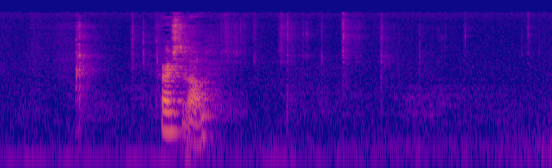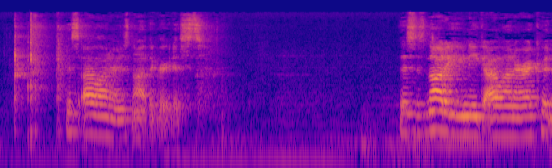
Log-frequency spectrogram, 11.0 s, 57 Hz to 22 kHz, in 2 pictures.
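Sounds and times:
steady low hum: 6.2s - 11.0s.

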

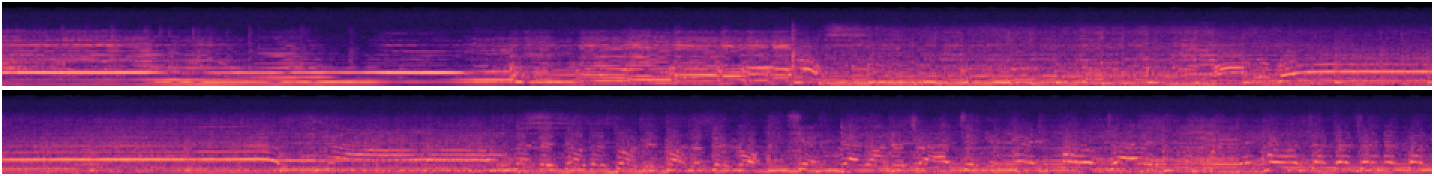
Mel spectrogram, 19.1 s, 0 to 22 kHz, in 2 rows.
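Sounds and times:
punk band playing live: 0.0s - 19.0s.

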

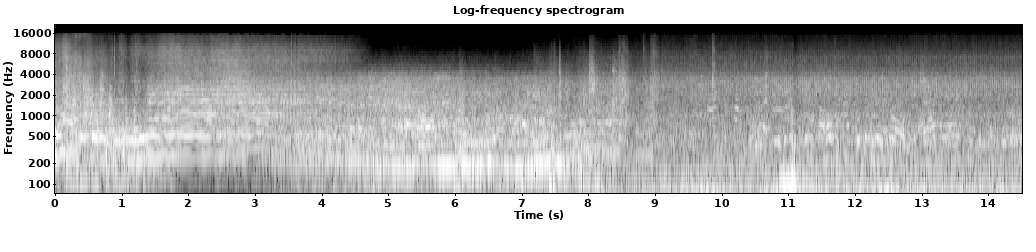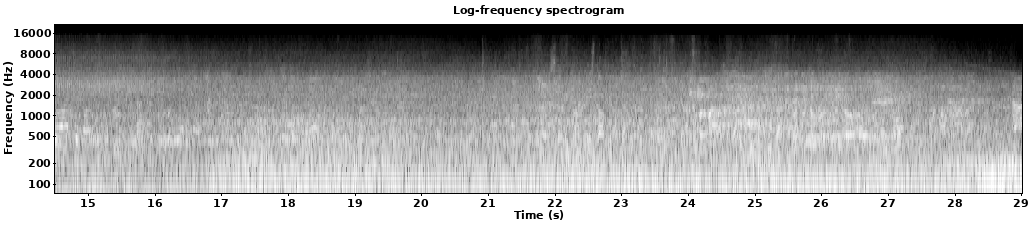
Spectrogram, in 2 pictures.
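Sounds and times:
rally car engine revving: 0.0s - 29.0s
people talking over one another: 3.6s - 29.0s
steady low engine hum: 8.2s - 29.0s.

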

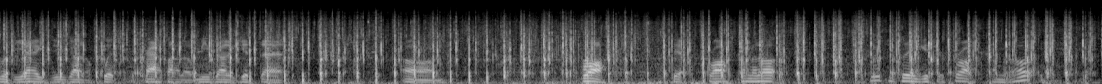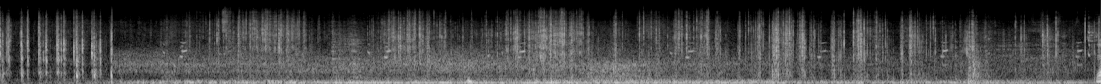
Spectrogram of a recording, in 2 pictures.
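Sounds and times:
fork whisking eggs in bowl: 0.0s - 12.2s
low rumble and hiss: 12.2s - 19.0s.

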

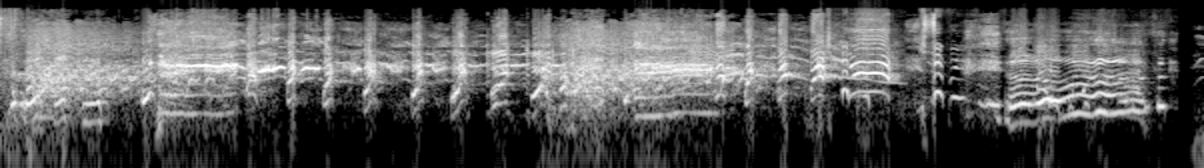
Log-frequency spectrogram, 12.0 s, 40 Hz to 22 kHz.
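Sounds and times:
person laughing hard: 0.0s - 12.0s.

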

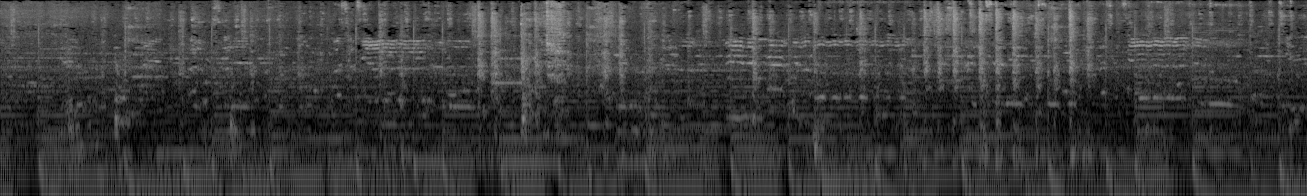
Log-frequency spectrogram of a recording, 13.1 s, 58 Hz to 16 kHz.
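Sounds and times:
background music with bass: 0.0s - 13.0s.

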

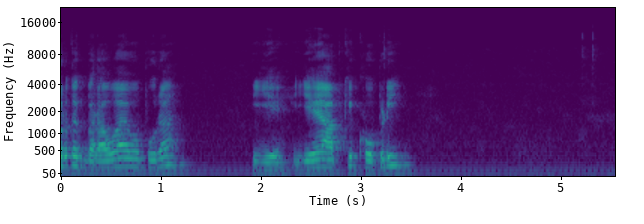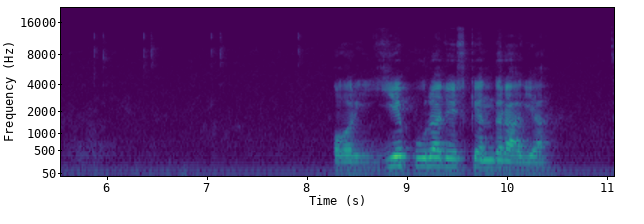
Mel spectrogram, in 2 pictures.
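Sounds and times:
low electrical hum: 0.0s - 11.0s
computer mouse clicks: 5.0s - 8.1s.

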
